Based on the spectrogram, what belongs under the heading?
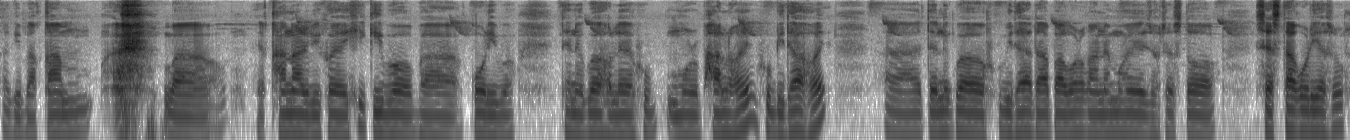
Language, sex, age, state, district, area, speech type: Assamese, male, 45-60, Assam, Darrang, rural, spontaneous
